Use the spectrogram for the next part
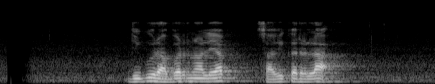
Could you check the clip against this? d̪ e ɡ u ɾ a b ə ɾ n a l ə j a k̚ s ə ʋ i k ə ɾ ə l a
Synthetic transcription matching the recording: d̪ i ɡ u ɾ a b ə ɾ n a l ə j a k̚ s a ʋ i k ə ɾ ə l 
